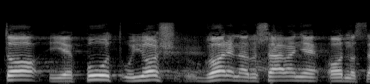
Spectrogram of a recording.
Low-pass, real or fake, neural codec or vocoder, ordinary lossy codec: 7.2 kHz; real; none; none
